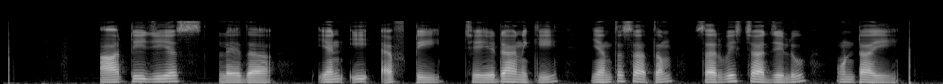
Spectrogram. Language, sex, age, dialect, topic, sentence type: Telugu, male, 18-24, Utterandhra, banking, question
